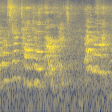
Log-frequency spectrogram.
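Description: Performers' high-pitched voices from the stage: short exclamations or squeals rather than clear words, heard through the theatre's sound system.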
